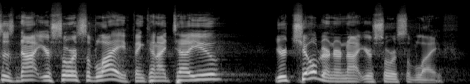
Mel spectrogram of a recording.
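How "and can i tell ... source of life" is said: ordinary delivery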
